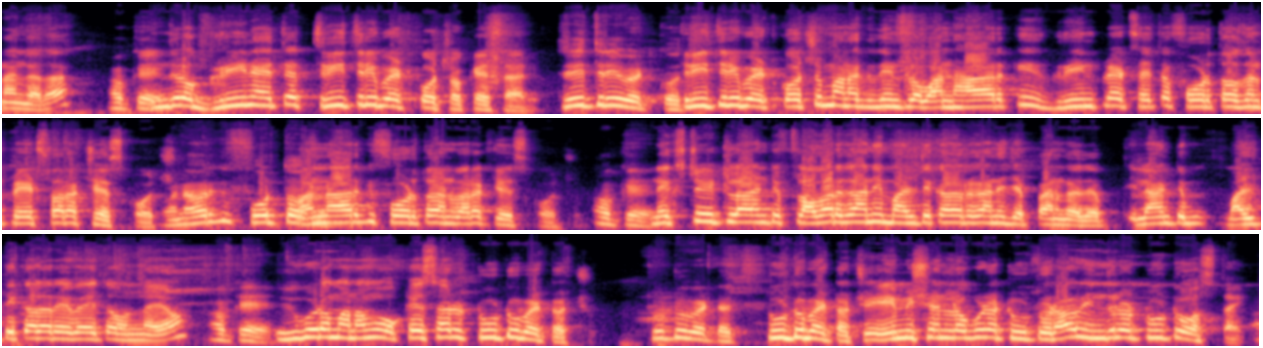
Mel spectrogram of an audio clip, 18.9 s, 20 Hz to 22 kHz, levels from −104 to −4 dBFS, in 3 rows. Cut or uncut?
uncut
